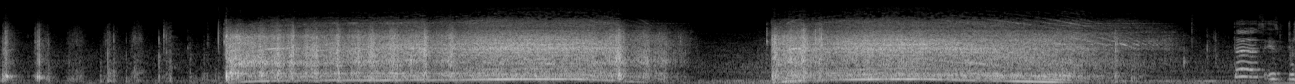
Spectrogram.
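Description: A blender whirs loudly through meal prep ingredients with added liquid, running about four seconds, pausing briefly, then starting again for a second run, its motor pitch sliding up and settling; scattered knocks bracket the bursts.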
